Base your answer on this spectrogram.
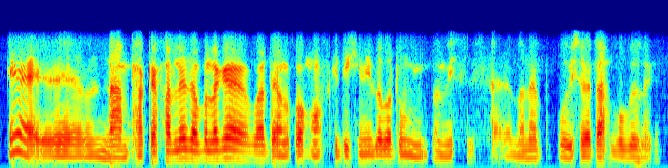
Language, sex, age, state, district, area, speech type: Assamese, male, 60+, Assam, Dibrugarh, rural, conversation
